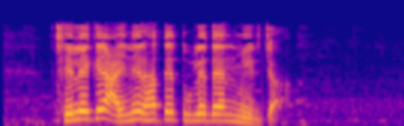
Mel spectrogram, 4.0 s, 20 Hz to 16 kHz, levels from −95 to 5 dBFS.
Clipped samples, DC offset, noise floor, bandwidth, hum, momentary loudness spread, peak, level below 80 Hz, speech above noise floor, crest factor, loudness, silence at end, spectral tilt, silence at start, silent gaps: under 0.1%; under 0.1%; -63 dBFS; 8 kHz; none; 13 LU; 0 dBFS; -62 dBFS; 47 dB; 18 dB; -16 LUFS; 1.25 s; -3.5 dB/octave; 0.55 s; none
